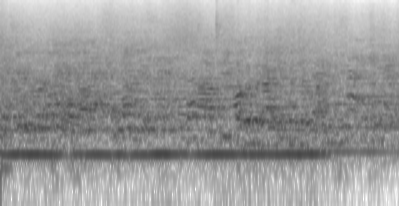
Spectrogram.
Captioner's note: people chattering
